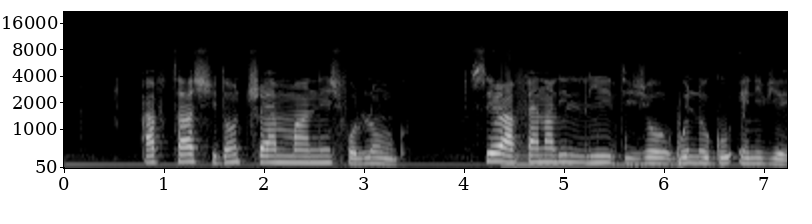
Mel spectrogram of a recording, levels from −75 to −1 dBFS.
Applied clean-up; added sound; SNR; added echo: none; Bass guitar; 19 dB; none.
